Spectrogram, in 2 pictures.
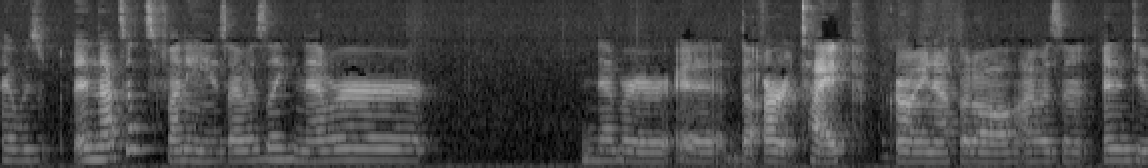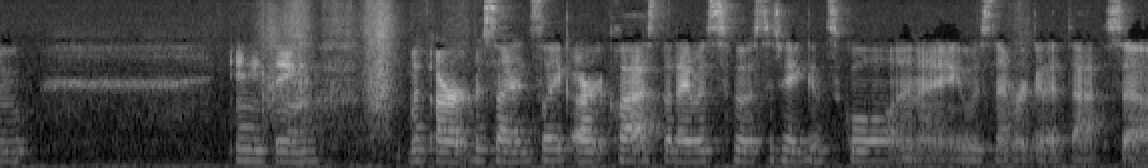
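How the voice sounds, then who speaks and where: With an American accent, a woman talks at a moderate pace, leaving long, frequent pauses, in a room with audible echo. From Indiana, US Midwest. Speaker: painting instructor and sign artist. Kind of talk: live-stream painting tutorial. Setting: live stream reading comments. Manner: casual, chatty; quiet.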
